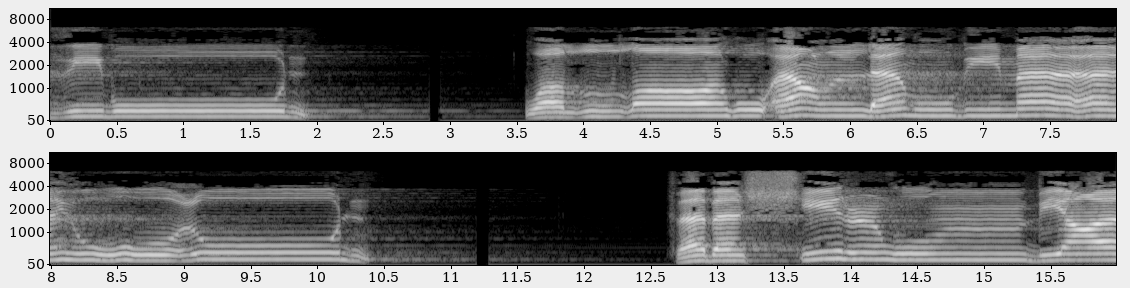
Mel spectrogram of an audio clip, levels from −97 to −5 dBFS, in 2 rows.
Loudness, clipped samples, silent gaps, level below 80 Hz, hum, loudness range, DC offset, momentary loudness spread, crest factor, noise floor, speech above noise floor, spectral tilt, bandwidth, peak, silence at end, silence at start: -24 LUFS; under 0.1%; 11.21-11.25 s; -78 dBFS; none; 10 LU; under 0.1%; 12 LU; 20 dB; -82 dBFS; 59 dB; -5.5 dB/octave; 6.6 kHz; -6 dBFS; 0 s; 0 s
